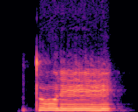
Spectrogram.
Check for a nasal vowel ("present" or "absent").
present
